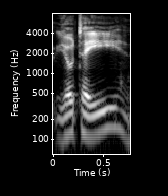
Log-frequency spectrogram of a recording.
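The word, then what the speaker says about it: Yōtei: So Yotei is how you say it.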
